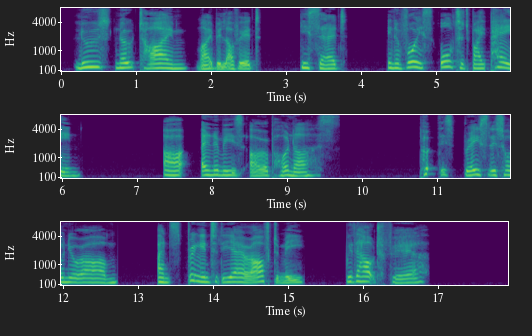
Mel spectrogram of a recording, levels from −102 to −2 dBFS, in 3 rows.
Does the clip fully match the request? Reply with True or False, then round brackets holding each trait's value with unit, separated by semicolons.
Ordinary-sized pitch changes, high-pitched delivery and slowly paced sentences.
True (3.0 semitones; 200 Hz; 110 wpm)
